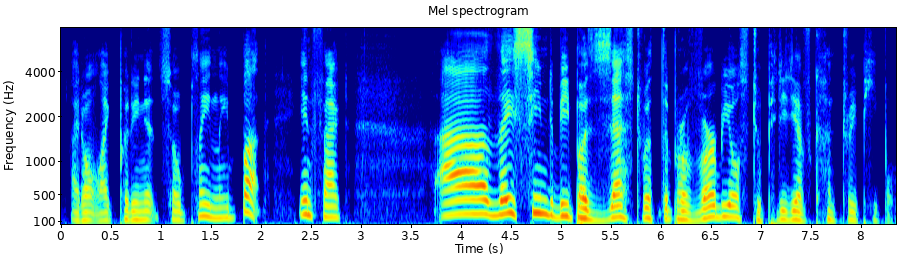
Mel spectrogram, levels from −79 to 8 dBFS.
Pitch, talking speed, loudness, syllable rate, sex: 150 Hz, 165 wpm, -19 LUFS, 4.9 syllables/s, male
